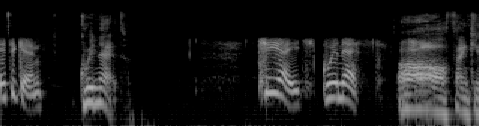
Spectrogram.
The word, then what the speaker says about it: Gwynedd: Have I pronounced your town correctly? Say it again. Gwynedd.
